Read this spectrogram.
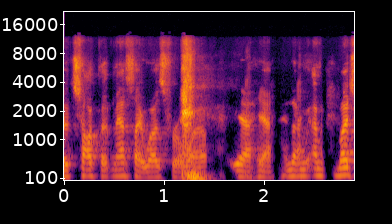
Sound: chuckles

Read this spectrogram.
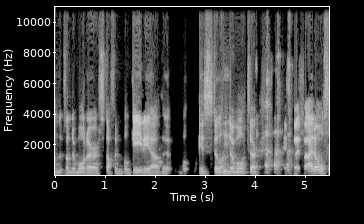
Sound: laughs

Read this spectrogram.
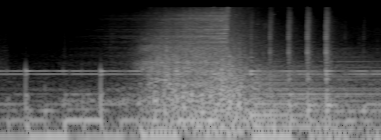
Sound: transition sound

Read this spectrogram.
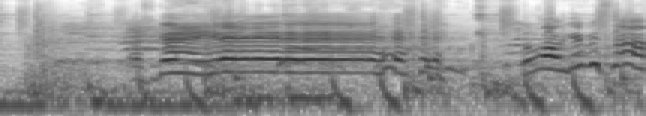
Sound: cheering

